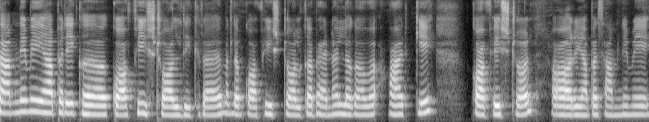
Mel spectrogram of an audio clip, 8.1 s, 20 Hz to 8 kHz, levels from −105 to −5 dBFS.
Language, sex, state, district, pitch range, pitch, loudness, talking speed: Hindi, female, Punjab, Fazilka, 210-240 Hz, 215 Hz, -17 LUFS, 200 wpm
